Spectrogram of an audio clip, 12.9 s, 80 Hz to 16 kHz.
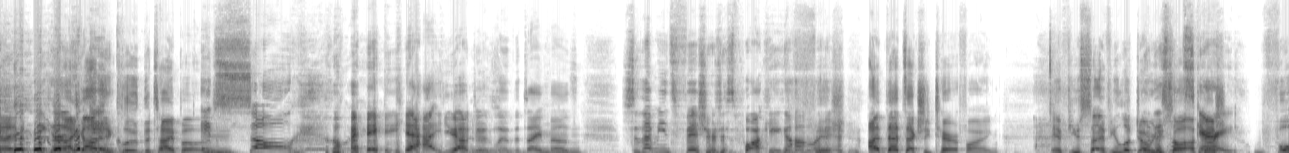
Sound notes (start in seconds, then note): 3.2 laughs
